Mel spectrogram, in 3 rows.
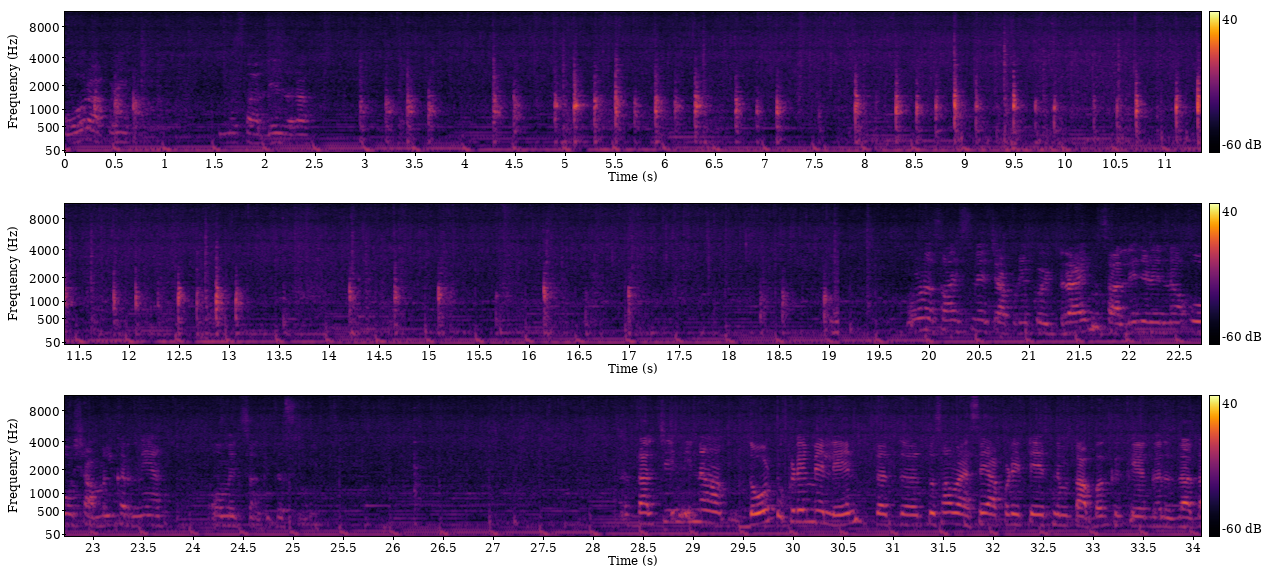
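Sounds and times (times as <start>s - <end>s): meat sizzling: 0.0s - 34.0s.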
